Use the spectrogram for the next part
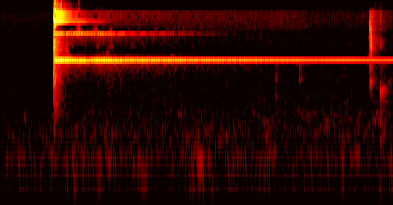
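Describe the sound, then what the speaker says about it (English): A single small tuned ting ting bell rings once, close and clear, leaving a pure high tone that slowly fades over several seconds, with a faint second tap near the end. "If anybody knows how to tune ting ting bells, please tell me"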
